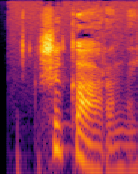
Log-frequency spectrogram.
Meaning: chic, smart, splendid, grand, magnificent, stylish (elegant)
- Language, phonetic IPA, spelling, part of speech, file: Russian, [ʂɨˈkarnɨj], шикарный, adjective, Ru-шикарный.ogg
